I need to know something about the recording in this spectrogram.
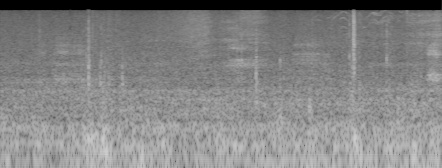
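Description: Inside a moving car: a steady low rumble of engine and road noise, with a few faint clicks.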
